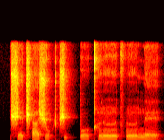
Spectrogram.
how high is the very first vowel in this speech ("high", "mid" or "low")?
mid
